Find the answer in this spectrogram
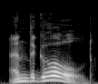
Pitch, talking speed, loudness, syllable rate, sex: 145 Hz, 180 wpm, -14 LUFS, 3.8 syllables/s, male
